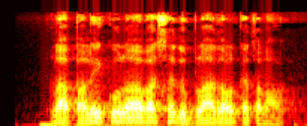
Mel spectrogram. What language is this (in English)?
Catalan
